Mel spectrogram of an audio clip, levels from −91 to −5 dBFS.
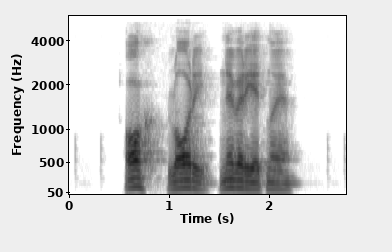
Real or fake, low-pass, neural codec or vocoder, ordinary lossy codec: real; 5.4 kHz; none; none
